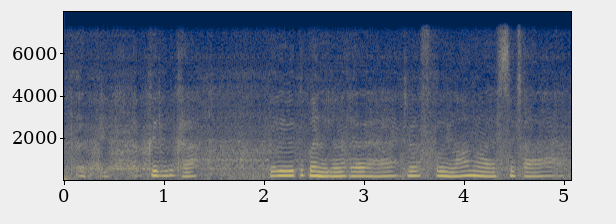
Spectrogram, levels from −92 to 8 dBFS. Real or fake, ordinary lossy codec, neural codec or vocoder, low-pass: fake; none; codec, 16 kHz in and 24 kHz out, 0.6 kbps, FocalCodec, streaming, 4096 codes; 7.2 kHz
